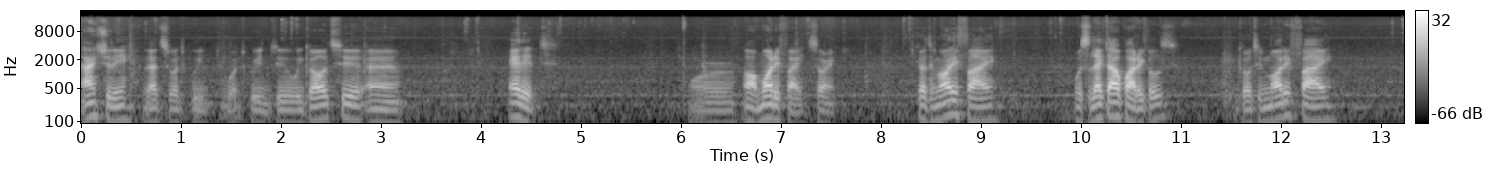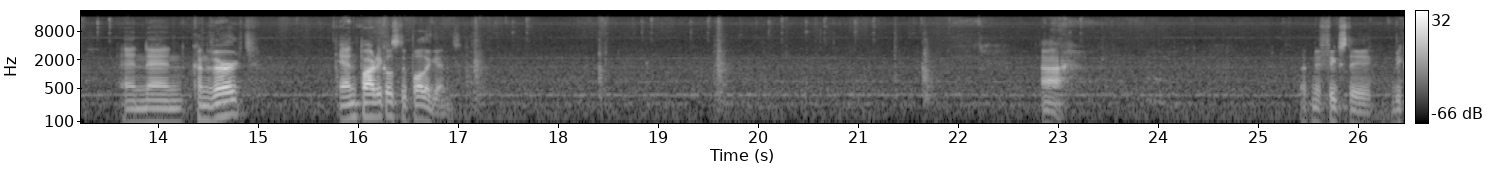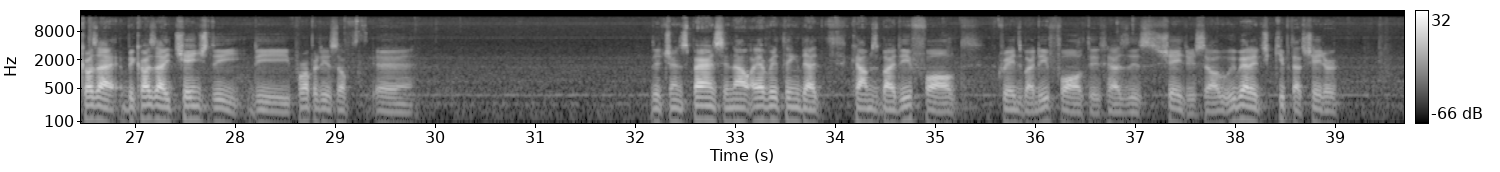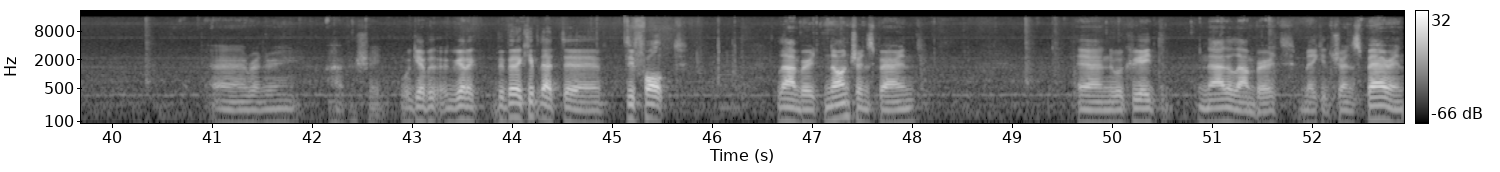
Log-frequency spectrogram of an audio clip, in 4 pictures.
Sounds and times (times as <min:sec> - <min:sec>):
Speech: 0:00.0 - 0:03.3, 0:04.3 - 0:04.8, 0:06.1 - 0:07.6, 0:08.4 - 0:09.3, 0:10.0 - 0:11.0, 0:11.6 - 0:12.6, 0:13.6 - 0:15.1, 0:15.8 - 0:17.1, 0:22.8 - 0:23.3, 0:25.4 - 0:29.9, 0:32.2 - 0:39.1, 0:41.0 - 0:45.8, 0:46.7 - 0:48.2, 0:49.7 - 0:52.9.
